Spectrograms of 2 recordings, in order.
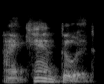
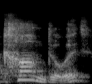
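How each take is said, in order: First: It is said in a Texan accent. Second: It is said in a southern British accent. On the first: "In Texas, they would say" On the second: "in Southern England and therefore in the received pronunciation"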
